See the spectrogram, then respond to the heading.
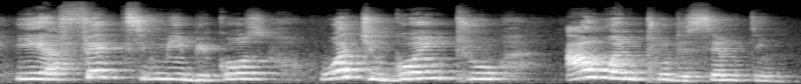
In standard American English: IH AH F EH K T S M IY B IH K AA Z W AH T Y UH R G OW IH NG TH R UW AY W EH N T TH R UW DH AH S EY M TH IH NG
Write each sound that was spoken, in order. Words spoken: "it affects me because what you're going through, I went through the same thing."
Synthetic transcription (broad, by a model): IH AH F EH K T M IY B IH K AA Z W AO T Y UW G OW IH NG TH R UW AY W EH N T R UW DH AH S EY M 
